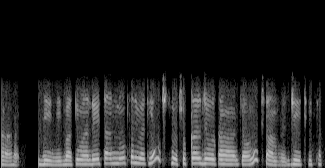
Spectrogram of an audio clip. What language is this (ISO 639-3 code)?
snd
